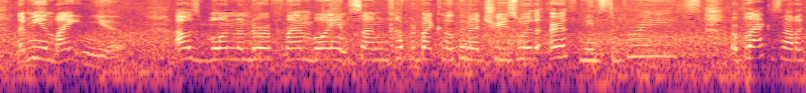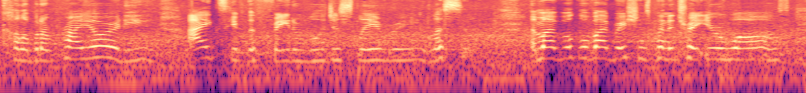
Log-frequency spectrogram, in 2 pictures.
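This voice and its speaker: A woman with an American accent talks very fast in a high pitch and a monotone, flat intonation. The sound is dry with no echo, and noticeable background noise is present. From Brooklyn, New York. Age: young. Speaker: street poet. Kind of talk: spoken word poetry; casual interview. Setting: outdoors on a sidewalk. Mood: calm, sincere, sometimes smiling. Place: street. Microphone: phone near.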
